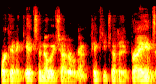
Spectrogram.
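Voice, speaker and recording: With a North Carolina accent, a man speaks at medium pitch in an animated tone with lively intonation. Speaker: podcast host. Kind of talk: casual chat.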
